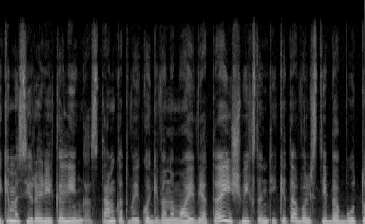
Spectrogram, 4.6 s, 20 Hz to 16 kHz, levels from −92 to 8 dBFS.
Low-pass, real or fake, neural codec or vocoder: 14.4 kHz; real; none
